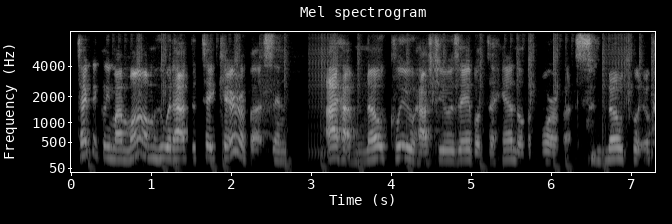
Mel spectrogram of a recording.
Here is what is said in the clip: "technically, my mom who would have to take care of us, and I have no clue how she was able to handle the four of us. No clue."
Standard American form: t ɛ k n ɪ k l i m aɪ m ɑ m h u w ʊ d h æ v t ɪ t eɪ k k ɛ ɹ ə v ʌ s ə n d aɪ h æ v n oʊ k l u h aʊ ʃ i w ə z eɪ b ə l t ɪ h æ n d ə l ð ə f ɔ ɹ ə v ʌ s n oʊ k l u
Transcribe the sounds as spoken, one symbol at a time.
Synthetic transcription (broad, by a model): t ɛ k n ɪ k l i m aɪ m ɑ m h u w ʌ d h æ f t ɪ t eɪ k k ɛ ɹ ə v ʌ s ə n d aɪ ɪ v n oʊ k l u h aʊ ʃ i w ə z eɪ b l t ɪ h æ n d l ð ə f ɔ ɹ ə v ʌ s n oʊ k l u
